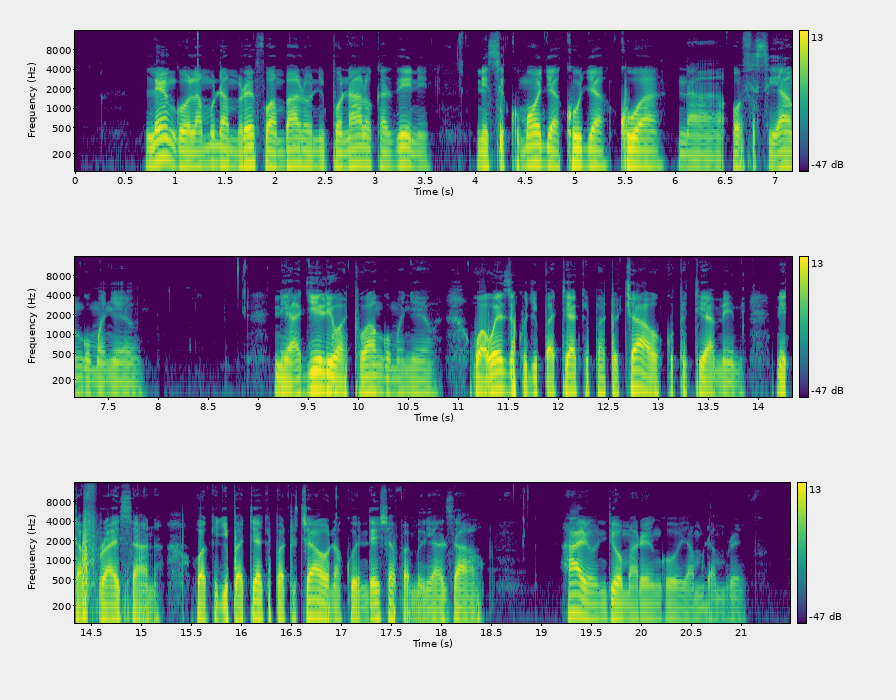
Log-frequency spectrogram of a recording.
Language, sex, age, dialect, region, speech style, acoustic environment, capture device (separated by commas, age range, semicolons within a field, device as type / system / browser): Swahili, male, 35-44, Tanzania - Dar es Salaam, Tanzania, happy, nature, desktop / Linux / Chrome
